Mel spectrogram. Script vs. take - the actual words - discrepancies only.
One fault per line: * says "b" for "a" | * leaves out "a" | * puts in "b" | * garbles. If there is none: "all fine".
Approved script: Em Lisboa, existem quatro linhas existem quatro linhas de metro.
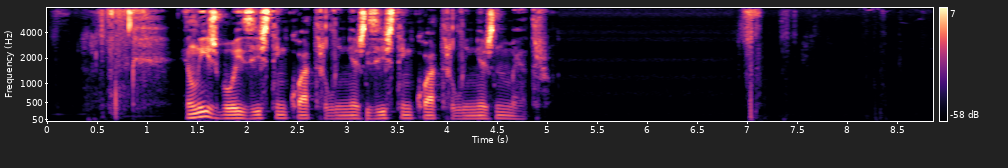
all fine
